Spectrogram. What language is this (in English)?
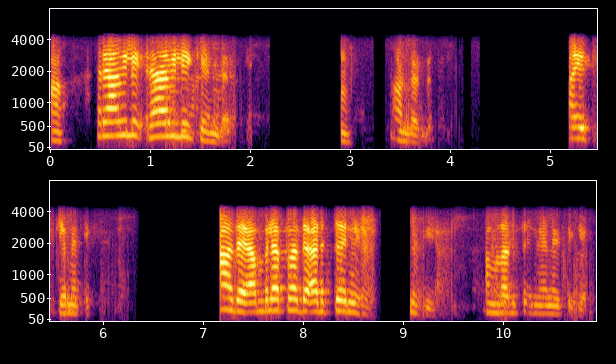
Malayalam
